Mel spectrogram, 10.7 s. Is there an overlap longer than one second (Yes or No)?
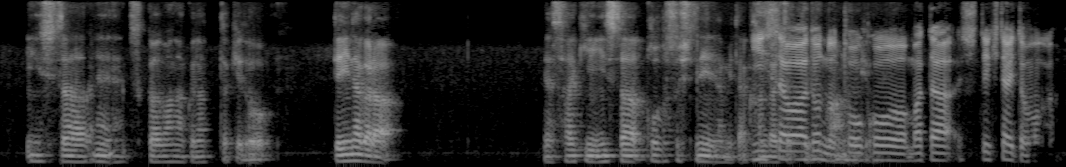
Yes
